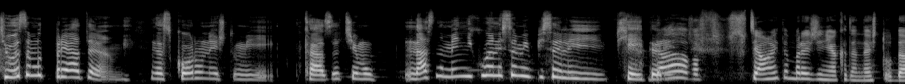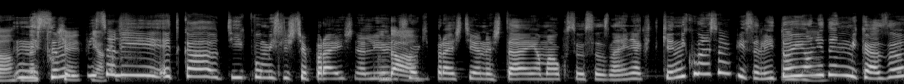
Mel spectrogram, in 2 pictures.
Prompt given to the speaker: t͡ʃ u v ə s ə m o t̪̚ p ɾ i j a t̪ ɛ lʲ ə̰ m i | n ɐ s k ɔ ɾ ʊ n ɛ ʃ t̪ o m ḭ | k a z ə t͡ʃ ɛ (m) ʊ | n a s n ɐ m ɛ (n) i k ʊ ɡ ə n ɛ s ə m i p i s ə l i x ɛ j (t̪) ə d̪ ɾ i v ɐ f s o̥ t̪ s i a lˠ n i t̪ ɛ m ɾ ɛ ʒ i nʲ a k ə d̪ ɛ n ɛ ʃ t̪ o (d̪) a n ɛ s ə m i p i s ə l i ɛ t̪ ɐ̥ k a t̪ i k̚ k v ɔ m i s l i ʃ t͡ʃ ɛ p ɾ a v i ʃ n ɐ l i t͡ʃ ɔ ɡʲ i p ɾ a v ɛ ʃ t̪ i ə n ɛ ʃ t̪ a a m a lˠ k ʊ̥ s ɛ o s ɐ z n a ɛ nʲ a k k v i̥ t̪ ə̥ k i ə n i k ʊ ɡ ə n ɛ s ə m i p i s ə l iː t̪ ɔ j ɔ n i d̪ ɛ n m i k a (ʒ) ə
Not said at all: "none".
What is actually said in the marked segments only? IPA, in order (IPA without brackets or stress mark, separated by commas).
m, nː, t̪, d̪, z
